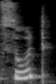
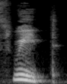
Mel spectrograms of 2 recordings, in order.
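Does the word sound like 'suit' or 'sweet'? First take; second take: suit; sweet. First: The word sounds like 'suit'. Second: The word sounds like 'sweet'. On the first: The speaker calls it wrong. "It's not suit" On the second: The speaker calls it right. "it's suite"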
